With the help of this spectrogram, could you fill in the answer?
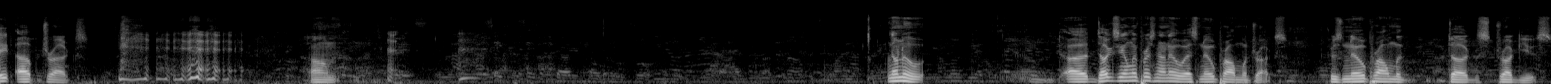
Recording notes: Get a glimpse of what it is to be backstage at a Comedy Bang Bang show. Recorded backstage at the 2012 Comedy Bang Bang Nativity Pageant.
